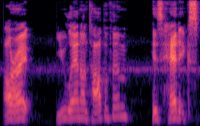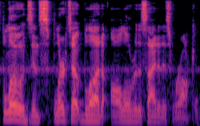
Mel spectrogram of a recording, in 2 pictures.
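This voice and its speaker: A man's voice: a little high, steady tone, measured pace, fairly bright tone. Male game master, casual and laughing, describes gore, faint background noise, streaming mic. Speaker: dungeon master. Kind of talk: running a tabletop game on stream. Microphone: streaming microphone.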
